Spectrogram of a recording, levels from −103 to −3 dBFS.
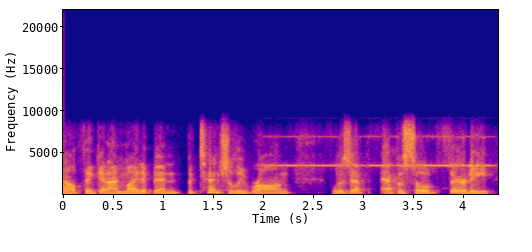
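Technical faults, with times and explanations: throughout Opus voice compression: the speech was coded by the SILK voice coder at a rate near 10 kbps, cutting everything above 8.8 kHz and leaving it muffled, hoarse and slightly robotic.
1.88–4.35 s feedback whistle: likely a speaker-to-microphone loop held at the feedback point after "might have been potentially", sustaining a thin, slowly swelling and fading 3.4 kHz tone well below the speech.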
